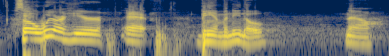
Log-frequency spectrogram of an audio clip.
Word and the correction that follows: Bienvenidos: Am I saying that right? – Bienvenidos.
